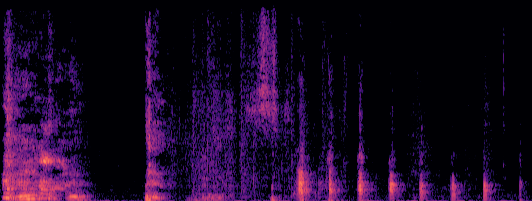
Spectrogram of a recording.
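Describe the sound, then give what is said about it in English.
Someone gags and coughs after taking the whole mouth over a soda can. A harsh burst of retching opens, followed after a pause by a long string of short, sharp coughs and throat-clearing sounds. “Well, nobody told you to put your whole mouth on the fucking soda. You gagging the can.”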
